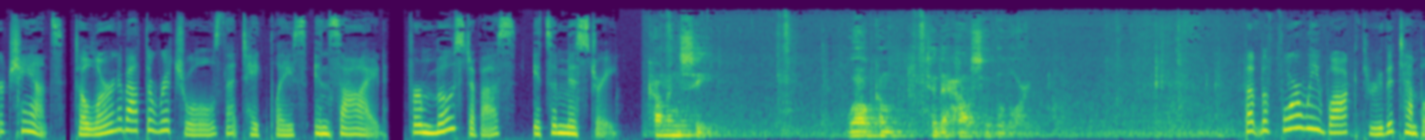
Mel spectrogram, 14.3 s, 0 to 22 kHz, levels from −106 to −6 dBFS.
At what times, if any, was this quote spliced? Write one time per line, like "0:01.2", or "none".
0:06.4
